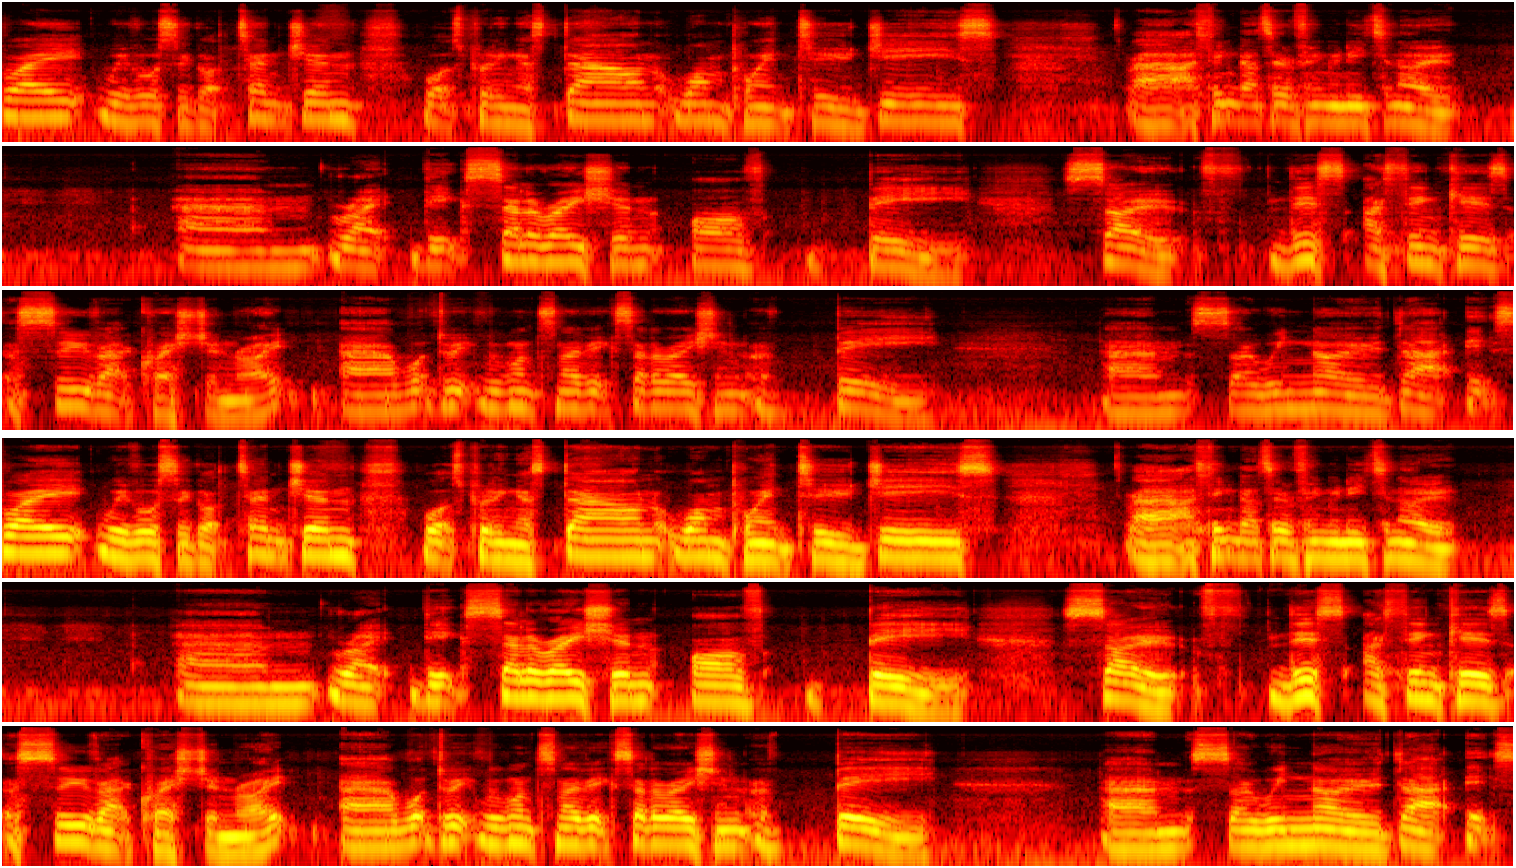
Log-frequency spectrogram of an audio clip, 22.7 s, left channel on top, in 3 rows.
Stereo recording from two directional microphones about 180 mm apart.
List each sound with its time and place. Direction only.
0.0 s speech: 40° right (ahead or behind); by 7.3 s 20° right (ahead or behind)
8.4 s speech: 20° right (ahead or behind); by 22.4 s 35° right (ahead or behind)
